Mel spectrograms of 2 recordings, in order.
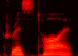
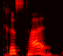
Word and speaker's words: Chris Tall: Der heißt nicht Chris Tall. Der heißt Kristall.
